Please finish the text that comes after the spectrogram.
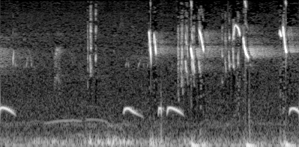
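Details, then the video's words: Saffron finches at a feeding spot: a few sharp, high, downward-flicking chirps, scattered and then bunched toward the end, over lower slurred whistles and a faint low coo. "Canário da terra fazendo barulho na seva"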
